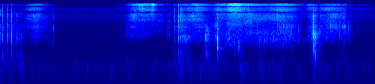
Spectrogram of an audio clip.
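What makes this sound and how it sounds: Fingertips and long nails rub, squeeze and turn the glossy paper pages of a large hardcover home decoration book lying open on a floral cloth. Soft, airy rustling and scraping of paper are broken by a few sharp, crisp crackles as pages are squeezed and flipped, the loudest near the end. The sound is quiet and close, with bright papery texture and little low end.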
